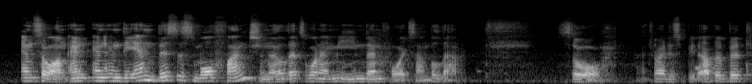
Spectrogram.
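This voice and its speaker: In a German accent, a man with a fairly high voice speaks with ordinary pitch variation and big swings in loudness, with audible room echo. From northern Germany, Hamburg. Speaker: architect and university lecturer. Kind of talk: lecture. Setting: video call. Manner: fast; halting, many repetitions and fillers. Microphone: poor audio quality.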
